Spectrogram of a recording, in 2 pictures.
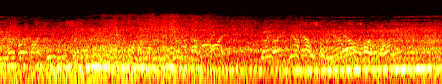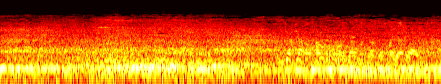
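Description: Racing car engines roar and whine loudly as the cars speed by.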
